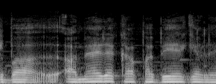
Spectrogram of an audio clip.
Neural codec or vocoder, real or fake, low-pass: none; real; 14.4 kHz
